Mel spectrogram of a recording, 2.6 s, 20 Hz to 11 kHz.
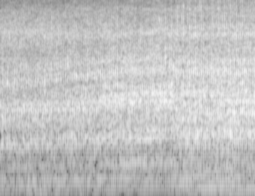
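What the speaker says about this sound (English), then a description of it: "We're going to take the Lizard again, because I do love this little tractor." The little Lizard tractor in Farming Simulator 19 idles with a steady, even low engine rumble, close and constant, with no one talking.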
